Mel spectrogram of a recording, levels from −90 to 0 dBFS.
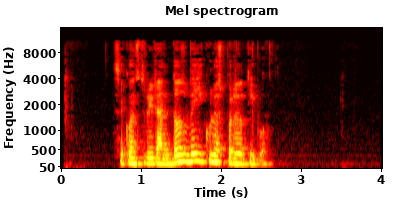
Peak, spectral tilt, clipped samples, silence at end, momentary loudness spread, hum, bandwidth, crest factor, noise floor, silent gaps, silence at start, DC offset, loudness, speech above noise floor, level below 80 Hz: -4 dBFS; -7.5 dB/octave; under 0.1%; 1.4 s; 15 LU; none; 11.5 kHz; 18 dB; -68 dBFS; none; 0.7 s; under 0.1%; -20 LUFS; 50 dB; -58 dBFS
